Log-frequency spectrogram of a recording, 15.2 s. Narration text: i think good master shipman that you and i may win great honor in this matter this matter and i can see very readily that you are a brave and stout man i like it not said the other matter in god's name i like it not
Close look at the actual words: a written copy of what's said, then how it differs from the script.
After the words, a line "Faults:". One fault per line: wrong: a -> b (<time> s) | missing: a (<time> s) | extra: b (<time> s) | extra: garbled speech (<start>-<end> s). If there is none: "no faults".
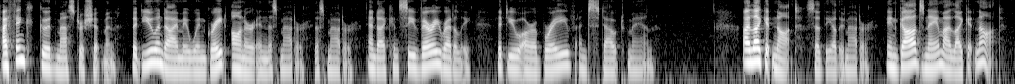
i think good master shipman that you and i may win great honor in this matter this matter and i can see very readily that you are a brave and stout man i like it not said the other matter in god's name i like it not
Faults:
no faults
